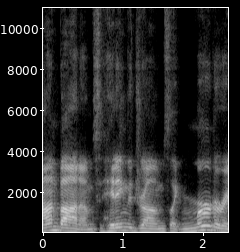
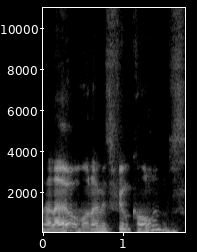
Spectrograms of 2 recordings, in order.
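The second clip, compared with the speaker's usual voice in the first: put-on Liverpool accent; 11 dB quieter than usual. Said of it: "more of a Liverpoolian accent".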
